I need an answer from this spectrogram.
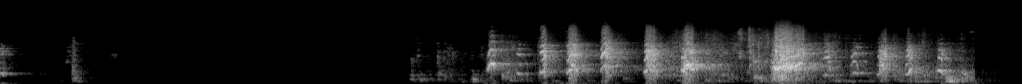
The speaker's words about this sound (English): Oh, good boy, Captain. This dog's been struck a nasty blow.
